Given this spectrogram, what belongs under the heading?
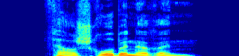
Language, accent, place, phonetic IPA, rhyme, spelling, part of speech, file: German, Germany, Berlin, [fɐˈʃʁoːbənəʁən], -oːbənəʁən, verschrobeneren, adjective, De-verschrobeneren.ogg
- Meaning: inflection of verschroben: 1. strong genitive masculine/neuter singular comparative degree 2. weak/mixed genitive/dative all-gender singular comparative degree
